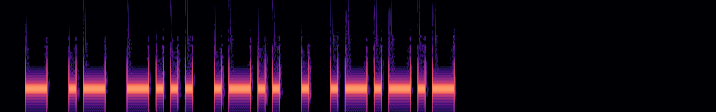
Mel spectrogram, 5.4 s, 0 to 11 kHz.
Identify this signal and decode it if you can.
Morse code, heard as a keyed tone, about 22 wpm, 700 Hz. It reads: TABLE.
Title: Sentences from Top 1200 Words 22wpm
